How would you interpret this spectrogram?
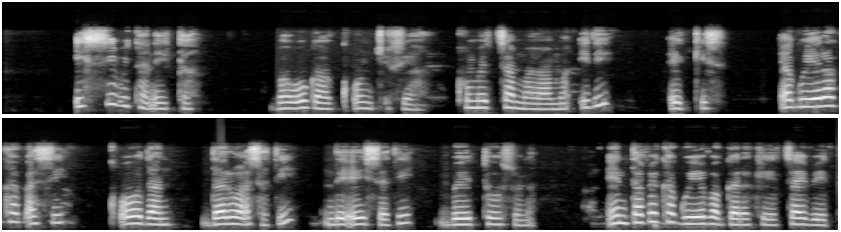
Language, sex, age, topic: Gamo, female, 25-35, government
